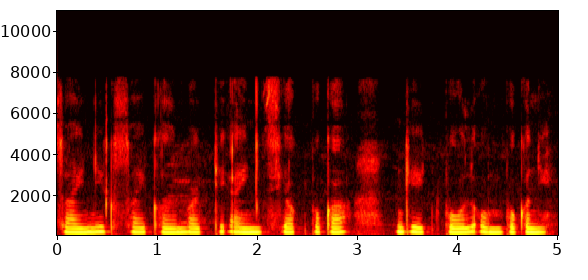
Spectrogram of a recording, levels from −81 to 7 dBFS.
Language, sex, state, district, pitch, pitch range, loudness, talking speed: Mizo, female, Mizoram, Aizawl, 215 Hz, 215-230 Hz, -16 LUFS, 180 wpm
